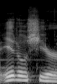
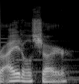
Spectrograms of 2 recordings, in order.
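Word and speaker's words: Idyllshire: So people pronounce Idolshshire either idolshere or idolshshire which is fine you know go with what you want.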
